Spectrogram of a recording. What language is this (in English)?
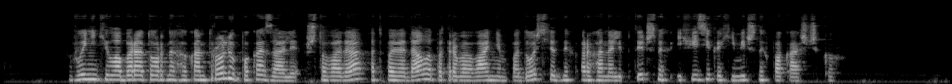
Belarusian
